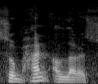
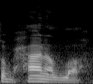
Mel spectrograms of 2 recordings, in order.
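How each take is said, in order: First: The two words are said separately, with a break. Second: The two words are joined into one unbroken word. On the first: The speaker calls it wrong. "না সুবহান আল্লাহ" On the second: The speaker calls it right. "আল্লাহ শব্দটা পরিপূর্ণ একসাথে আসতে হবে"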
